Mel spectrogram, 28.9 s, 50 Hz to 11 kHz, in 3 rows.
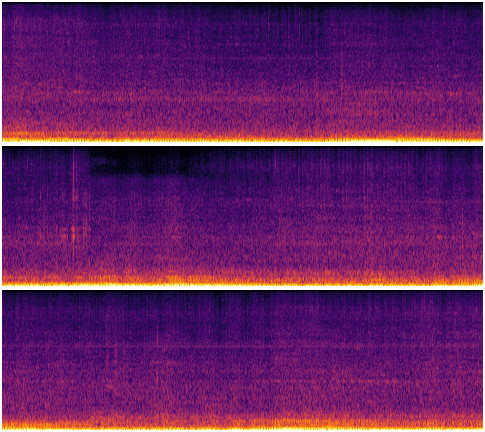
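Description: Carbureted engine of a Class C motorhome running at low speed as it is backed and manoeuvred into place, a steady low rumble. The engine has a vacuum leak from a broken choke pull-off that makes it idle poorly. A single short tick sounds about 11 seconds in.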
